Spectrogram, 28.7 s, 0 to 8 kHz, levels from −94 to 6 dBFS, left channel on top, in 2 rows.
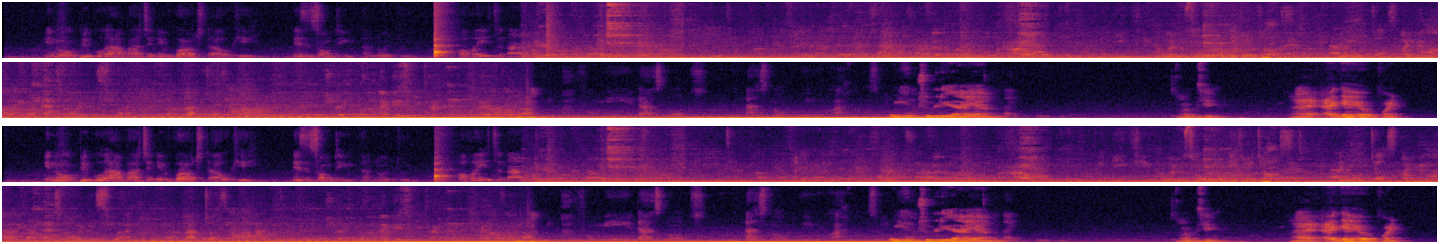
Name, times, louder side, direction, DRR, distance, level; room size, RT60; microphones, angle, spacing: voice 1, 0.4-2.5 2.9-4.1 4.6-6.6 6.9-7.4 7.9-9.1 9.4-9.8 10.7-13.0 13.4-15.7 16.1-18.3 18.7-21.4 21.8-22.8 23.1-23.5 24.0-24.8, right 1 dB, 70° right, 0.8 m, -45 dB
sound 1, 4.3-11.1, left 6 dB, 80° left, 0.3 m, -37 dB
sound 2, 5.2-19.7, left 2 dB, 35° left, 0.7 m, -39 dB
sound 3, 5.3-24.0, equal, 25° right, 0.8 m, -28 dB
voice 2, 19.5-19.8 23.2-24.3 26.1-26.5 27.2-28.3, right 1 dB, 5° left, 0.3 m, -27 dB
2.5 x 2.3 x 2.7 m
head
